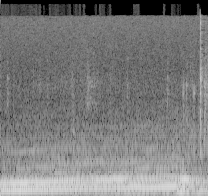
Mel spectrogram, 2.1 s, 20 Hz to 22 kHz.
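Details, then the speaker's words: 2015 Audi R8 manual, 150,000 miles, after rebuild, not warmed up (coolant about a quarter, oil just past first peg), very open exhaust: smooth, clean rev climbing and settling evenly, no knocks or misses; healthy engine. "that sounds pretty good now the car isn't warmed up right now it's about a quarter on the coolant temp and just past the first peg on the oil temp"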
